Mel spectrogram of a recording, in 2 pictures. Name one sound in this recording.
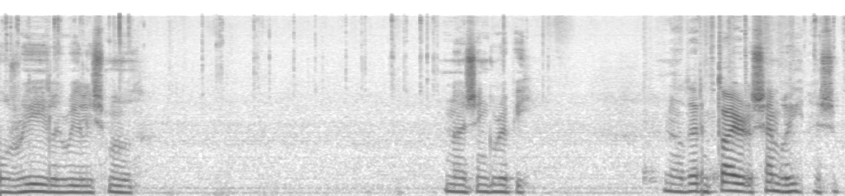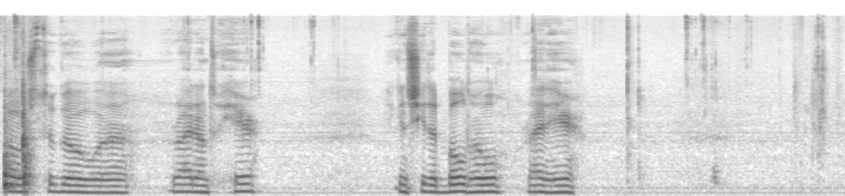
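Plastic toy parts click and rattle in a hand.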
